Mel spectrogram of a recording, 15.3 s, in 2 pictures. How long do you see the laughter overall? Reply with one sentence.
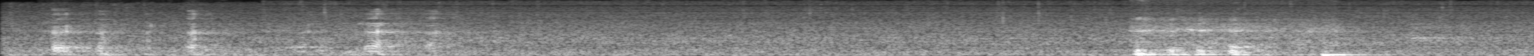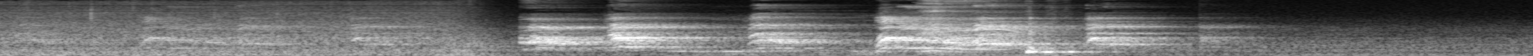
You can hear the laughter for 4 seconds altogether.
